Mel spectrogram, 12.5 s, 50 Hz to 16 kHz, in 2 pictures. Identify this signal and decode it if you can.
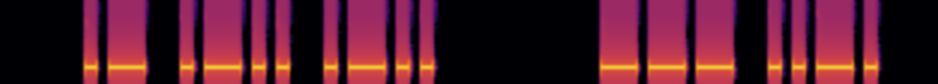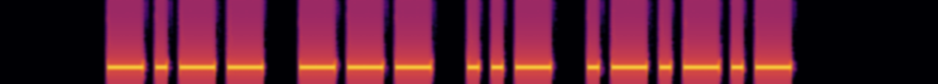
Morse code, heard as a keyed tone, about 15 wpm, 700 Hz. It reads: ALL OF YOU.
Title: 2x Word-Spacing - Sentences from Top 500 Words - 15wpm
